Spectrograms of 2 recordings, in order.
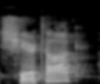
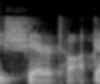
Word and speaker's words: Chertok: So this is a great question, because actually when I was growing up, I would actually pronounce it cheer talk. I don't know why I would pronounce it that way, because I don't know if my parents ever said it like that. But then I later learned about the history of it. Mm-hmm. And the most accurate would probably be share talk, as if Cher had a talk show.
